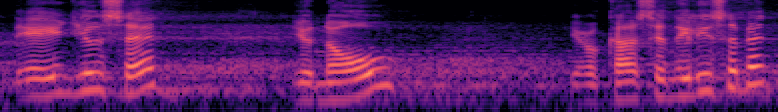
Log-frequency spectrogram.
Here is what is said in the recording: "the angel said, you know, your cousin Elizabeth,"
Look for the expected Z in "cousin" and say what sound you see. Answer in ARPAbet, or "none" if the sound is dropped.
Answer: S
